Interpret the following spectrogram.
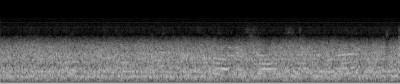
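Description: Indistinct chatter of several voices over a steady, loud rushing noise.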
